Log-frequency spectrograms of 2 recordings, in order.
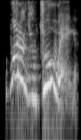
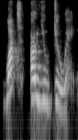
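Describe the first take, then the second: First: It is shouted loudly. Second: It is said less loudly, carefully enunciated. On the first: "Actual like shouting sort of" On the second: "Enunciated, not as shouty"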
